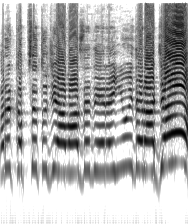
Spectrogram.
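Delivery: shouting. Calling someone who has not come despite repeated calls: shouting. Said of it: "क्यों चिल्ला रही हो बुआ?".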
